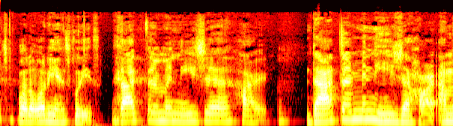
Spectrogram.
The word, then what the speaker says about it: Manijeh: I keep mispronouncing her name, but I'm so sorry. Say your name for the audience, please. Dr. Manijeh Hart.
